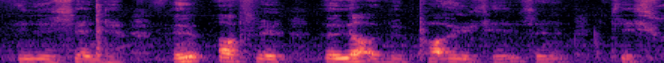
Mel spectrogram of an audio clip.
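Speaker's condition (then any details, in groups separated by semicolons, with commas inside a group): Cerebral palsy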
